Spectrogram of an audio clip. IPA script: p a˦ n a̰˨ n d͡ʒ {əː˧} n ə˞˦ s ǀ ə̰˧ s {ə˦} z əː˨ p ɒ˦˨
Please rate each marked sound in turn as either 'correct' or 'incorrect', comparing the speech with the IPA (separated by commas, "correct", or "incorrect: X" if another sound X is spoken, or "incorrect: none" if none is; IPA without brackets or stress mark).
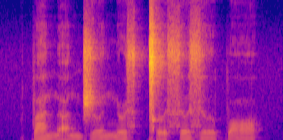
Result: incorrect: əː˨, correct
